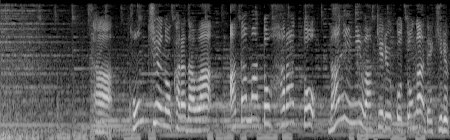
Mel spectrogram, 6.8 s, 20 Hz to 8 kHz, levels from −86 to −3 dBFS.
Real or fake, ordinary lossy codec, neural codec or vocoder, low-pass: real; none; none; 7.2 kHz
